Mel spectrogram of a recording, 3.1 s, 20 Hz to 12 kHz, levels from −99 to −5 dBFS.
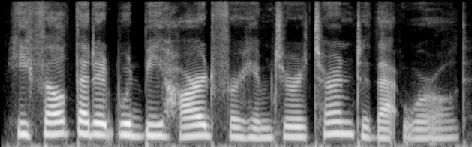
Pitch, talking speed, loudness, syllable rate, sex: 200 Hz, 265 wpm, -19 LUFS, 4.9 syllables/s, female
